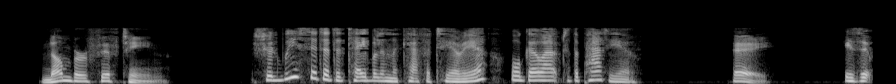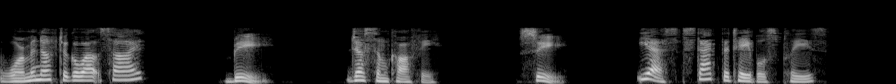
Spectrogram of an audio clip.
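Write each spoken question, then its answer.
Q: Should we sit at a table in the cafeteria or go out to the patio?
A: A: Is it warm enough to go outside?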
